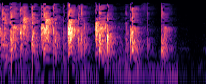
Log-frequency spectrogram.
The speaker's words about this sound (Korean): 예, 예, 오늘 박수 쳐드립시다.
